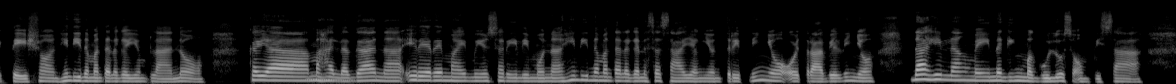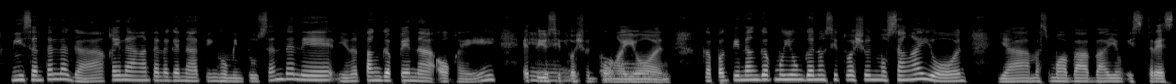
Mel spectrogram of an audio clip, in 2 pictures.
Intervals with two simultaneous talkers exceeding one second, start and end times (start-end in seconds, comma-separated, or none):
17.0-18.4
